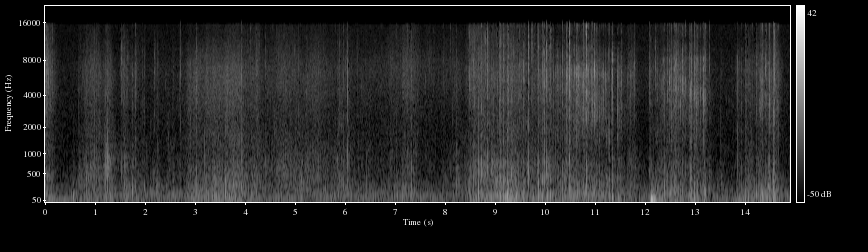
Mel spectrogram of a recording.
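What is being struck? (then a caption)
Sequin-covered fabric pillow. Long nails scratch and rub the sequins on a magenta sequin fabric heart pillow, making a continuous crinkly, rustling scrape with bright, hissy edges over a low rumble. The scratching grows louder and denser about halfway through, with a sharp tick near the end. A second pillow sits nearby, untouched.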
